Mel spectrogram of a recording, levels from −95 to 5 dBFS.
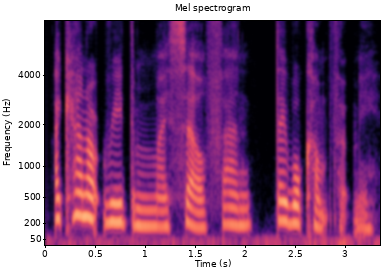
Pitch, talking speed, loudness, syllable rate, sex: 190 Hz, 160 wpm, -20 LUFS, 4.4 syllables/s, female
